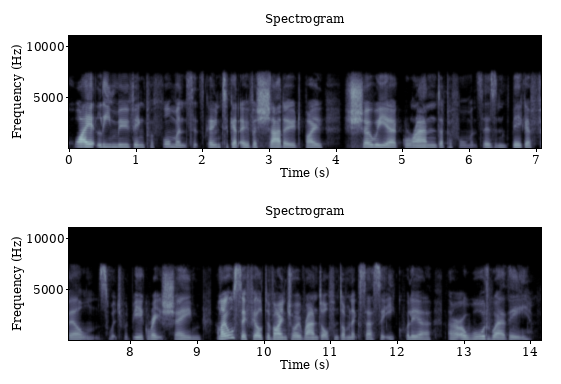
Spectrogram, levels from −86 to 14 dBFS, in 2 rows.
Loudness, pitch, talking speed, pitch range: -26 LUFS, 170 Hz, 150 wpm, 160-185 Hz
